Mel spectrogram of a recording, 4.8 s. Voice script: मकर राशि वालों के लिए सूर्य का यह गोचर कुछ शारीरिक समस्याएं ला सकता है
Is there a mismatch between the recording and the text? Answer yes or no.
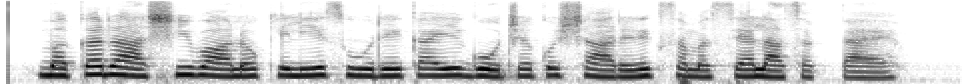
no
